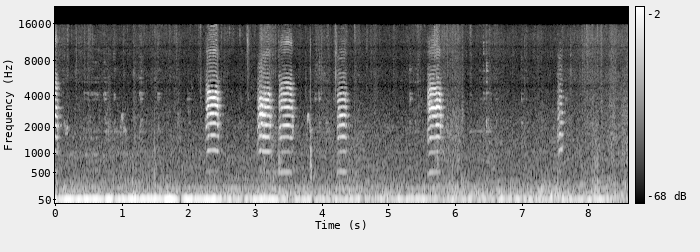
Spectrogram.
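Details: A newly hatched zebra finch chick in an aviary gives short, nasal, buzzy calls in scattered bursts over a low hum.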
